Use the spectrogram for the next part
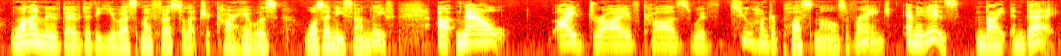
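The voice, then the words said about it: British accent. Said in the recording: “you could tell from my accent, I'm British by birth”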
